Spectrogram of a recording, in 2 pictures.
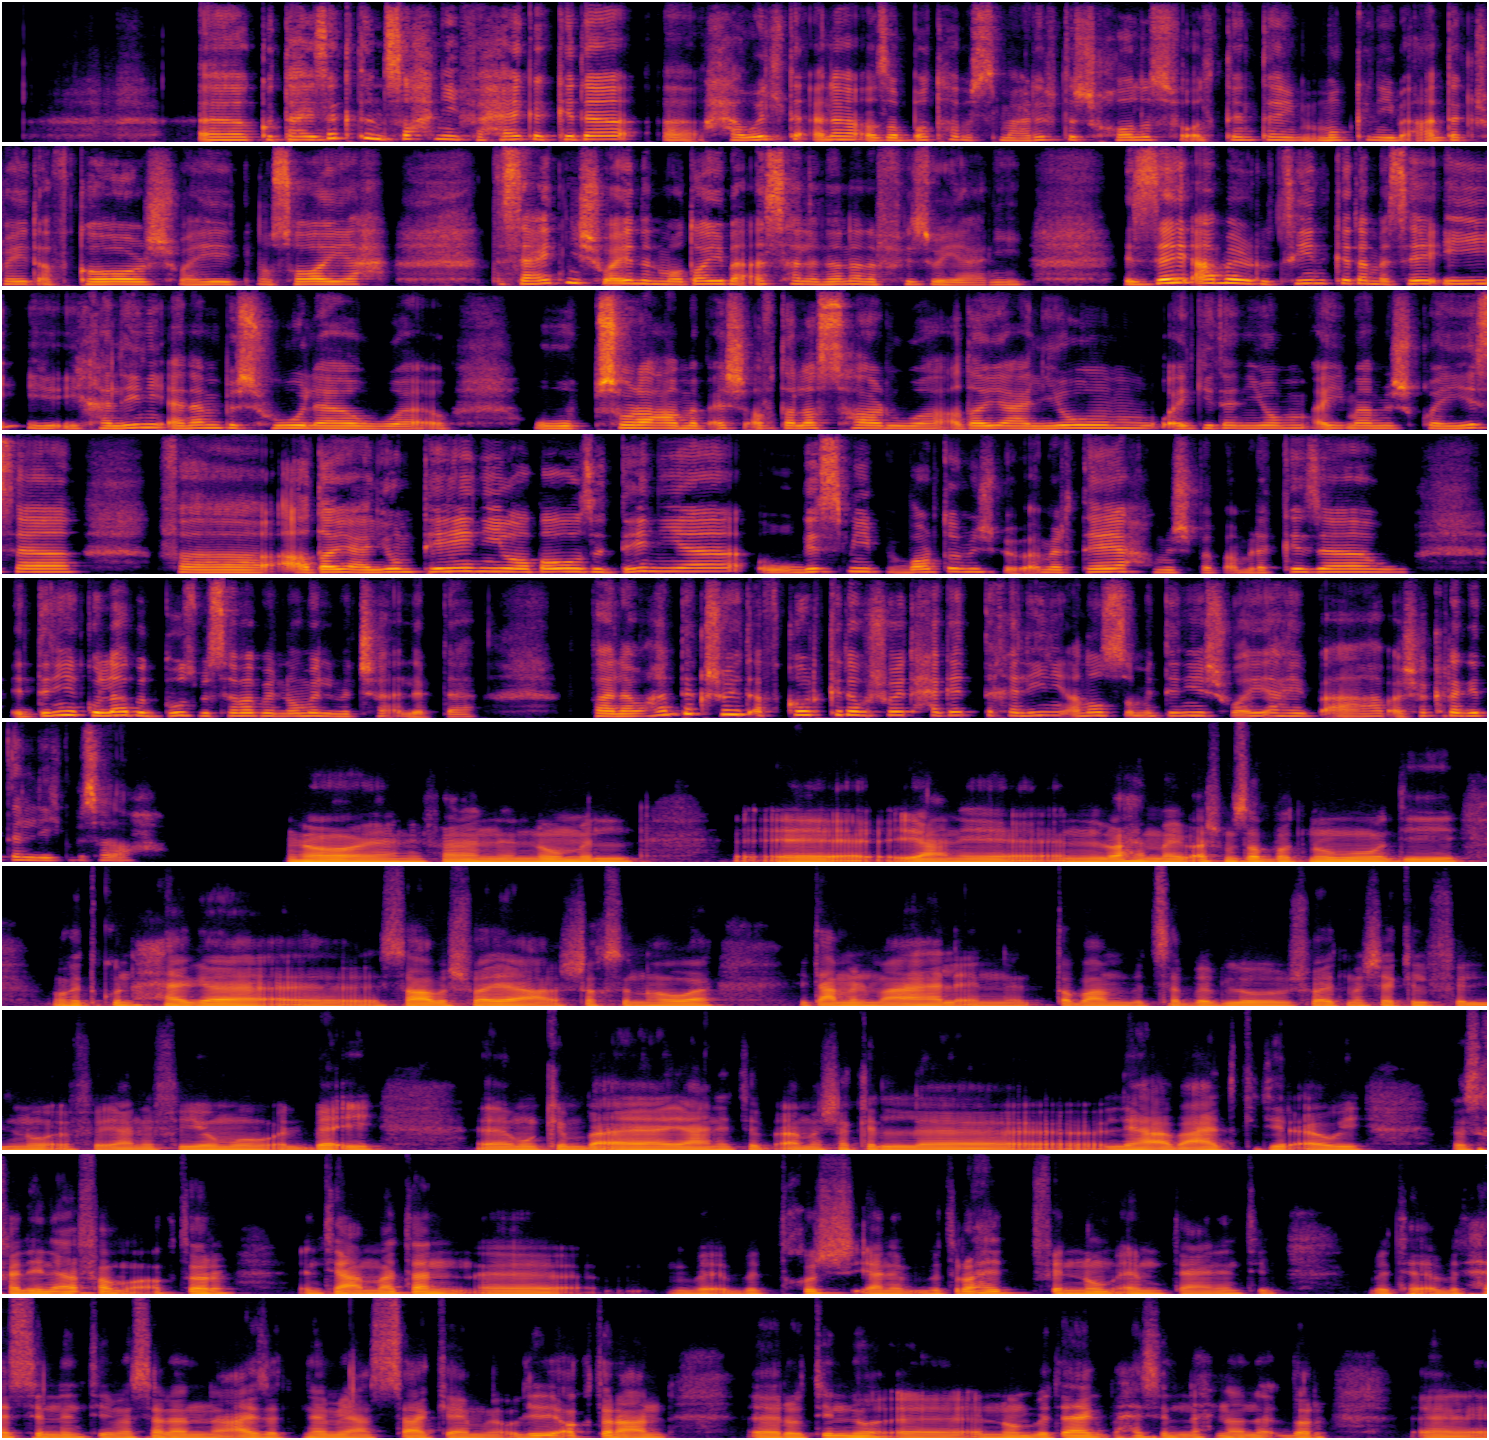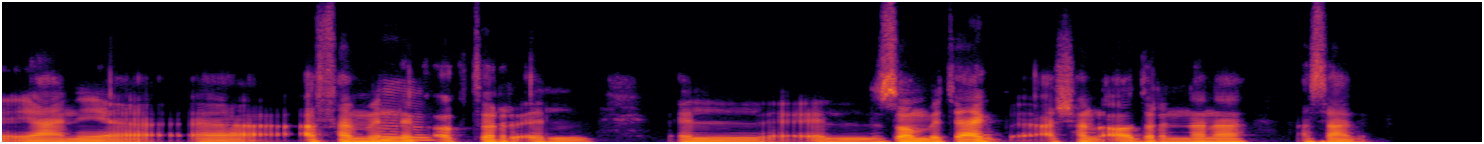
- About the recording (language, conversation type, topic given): Arabic, advice, إزاي أعمل روتين بليل ثابت ومريح يساعدني أنام بسهولة؟
- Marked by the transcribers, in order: in English: "روتين"; in English: "روتين"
